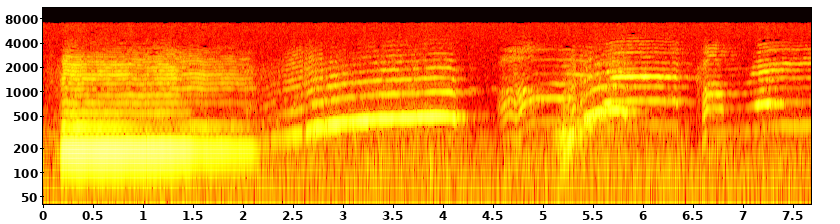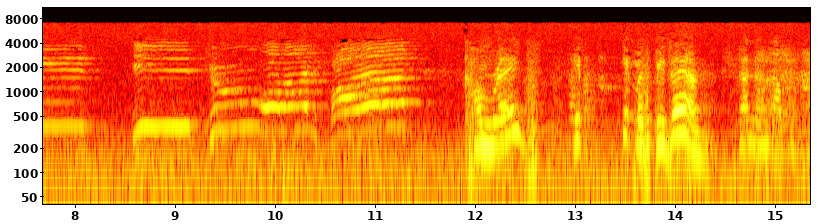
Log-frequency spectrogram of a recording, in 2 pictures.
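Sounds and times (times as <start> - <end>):
speech: 0.2 - 0.5, 14.0 - 15.3
ship's siren blaring: 0.2 - 6.4
laughter: 14.6 - 15.3.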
